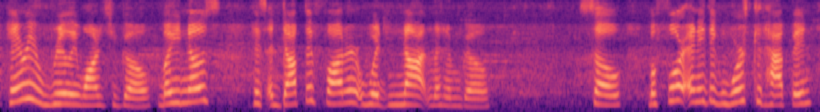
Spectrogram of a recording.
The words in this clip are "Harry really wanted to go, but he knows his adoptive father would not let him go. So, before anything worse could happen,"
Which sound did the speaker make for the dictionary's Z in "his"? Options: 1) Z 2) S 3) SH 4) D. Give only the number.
1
